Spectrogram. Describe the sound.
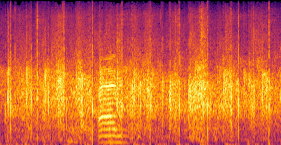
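Steady applause from an audience welcoming a speaker, a dense crackle of many hands clapping throughout, with a brief voiced sound or whoop rising out of it near the middle.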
